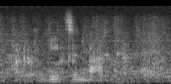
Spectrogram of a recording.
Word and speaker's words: Dietzenbach: Dietzenbach, pronouncing it the German way.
